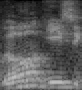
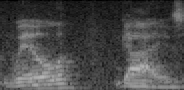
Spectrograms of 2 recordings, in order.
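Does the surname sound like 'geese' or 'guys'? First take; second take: geese; guys. First: The surname rhymes with 'peace'. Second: The surname rhymes with 'eyes'. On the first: The speaker calls it right. "Geese. Oh, okay" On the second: The speaker calls it wrong. "I'm going to pronounce it wrong"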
